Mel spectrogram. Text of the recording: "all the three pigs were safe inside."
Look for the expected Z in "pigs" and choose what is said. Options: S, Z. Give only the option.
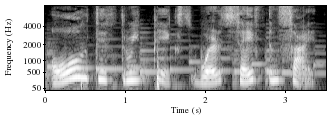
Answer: S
